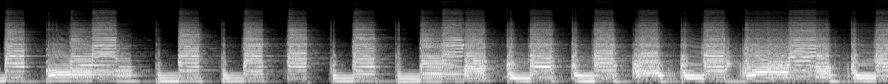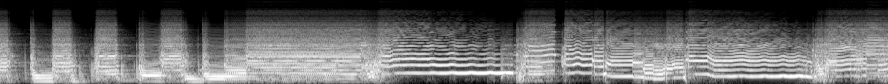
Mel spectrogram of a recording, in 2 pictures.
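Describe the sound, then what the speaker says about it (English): Electric guitar through a Fractal drive pedal, starting with choppy rhythmic chords and then switching to a saturated, sustained lead tone with held bends, loud and upfront with no voices. "I'll play a little bit with each pedal off and then kick the pedal on so you guys can hear what it's doing"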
